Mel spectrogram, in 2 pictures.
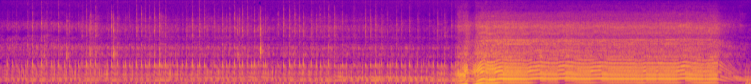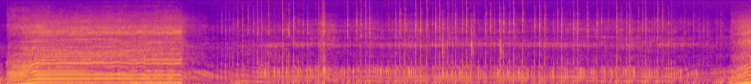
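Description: Two-stroke chainsaw felling a casuarina tree: idling, then revved up to full throttle for about five seconds from around nine seconds in, dropping off briefly and revving again for a few seconds, before falling back to idle.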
